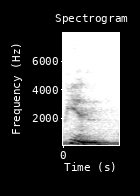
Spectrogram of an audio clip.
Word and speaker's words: pin: pen or a stick pin, and they pronounced pen and pin identically because of this Elizabethan pronunciation characteristic that we still have.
